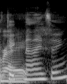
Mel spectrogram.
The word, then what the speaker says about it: recognizing: I've been having trouble with the word recognizing lately because I don't think I've been saying it right. Recognizing? Recognizing. Oh, that you missed a. I think I said recognizing. Yeah. RECKONIZING. And I mean to say recognizing.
